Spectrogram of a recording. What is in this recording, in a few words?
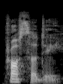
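"prosody", British English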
